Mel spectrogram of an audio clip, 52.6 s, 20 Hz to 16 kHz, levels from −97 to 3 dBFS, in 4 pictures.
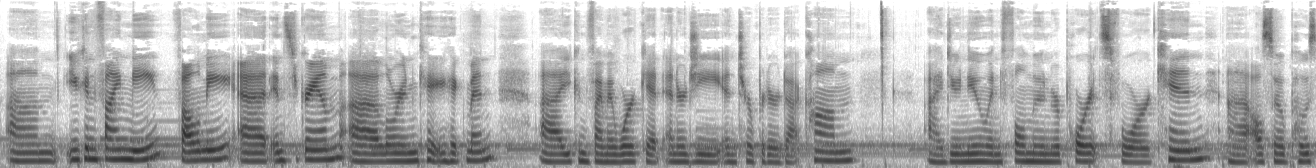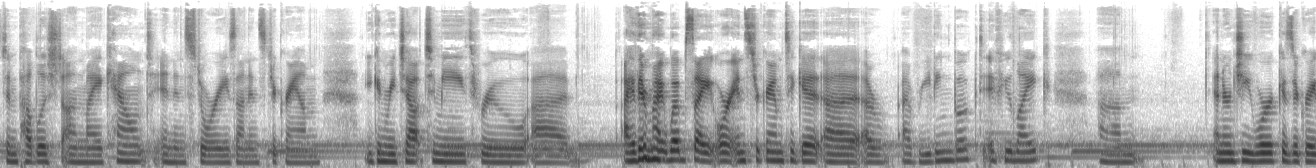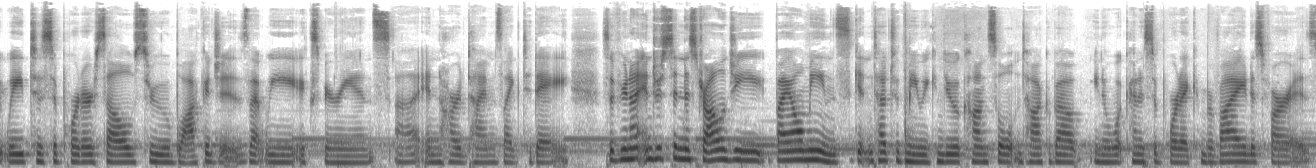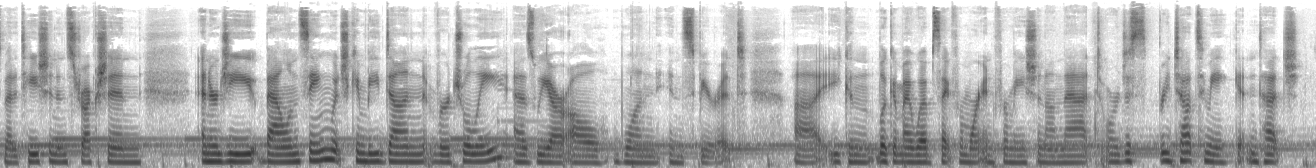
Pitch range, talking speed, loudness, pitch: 155-185 Hz, 180 wpm, -25 LUFS, 170 Hz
